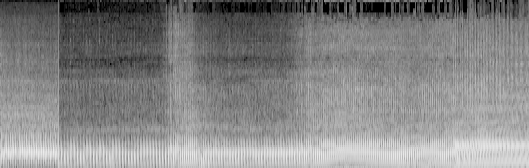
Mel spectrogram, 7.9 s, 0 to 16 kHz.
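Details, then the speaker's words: Carbureted engine after carburetor tuning, checked with wideband: steady note picking up cleanly and settling without stumble or popping; about 12 AFR at idle, about 13 at cruise; mixture sounds right. "so at an idle we're doing pretty good at like 12 afr at a cruise we're at like 13."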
